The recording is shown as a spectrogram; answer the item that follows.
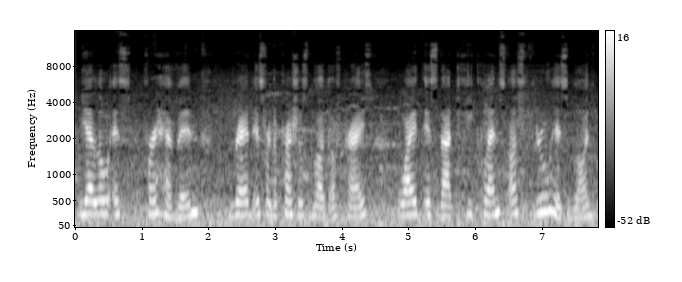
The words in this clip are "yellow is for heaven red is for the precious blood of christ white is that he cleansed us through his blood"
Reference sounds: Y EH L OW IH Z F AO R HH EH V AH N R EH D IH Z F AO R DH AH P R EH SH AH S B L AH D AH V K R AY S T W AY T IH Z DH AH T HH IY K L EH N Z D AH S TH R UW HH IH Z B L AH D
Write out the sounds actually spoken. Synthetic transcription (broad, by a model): Y EH L OW IH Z F AO R HH EH V AH N R EH D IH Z F AO R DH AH P R EH SH AH S B L AH D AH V K R AY S T W AY T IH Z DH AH T HH IY K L EH N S AH S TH R UW HH IH S B L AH D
